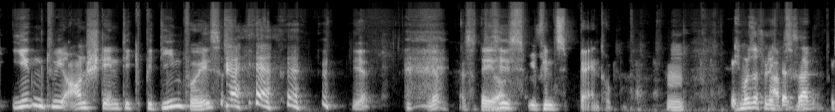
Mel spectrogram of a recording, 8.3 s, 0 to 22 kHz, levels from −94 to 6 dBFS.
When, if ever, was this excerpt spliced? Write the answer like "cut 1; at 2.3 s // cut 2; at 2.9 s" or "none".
cut 1; at 2.2 s // cut 2; at 4.5 s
